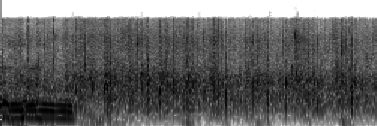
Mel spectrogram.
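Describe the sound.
A crowd claps steadily in dense, continuous applause, loud and close, with a brief voice at the very start before the clapping fills the rest.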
